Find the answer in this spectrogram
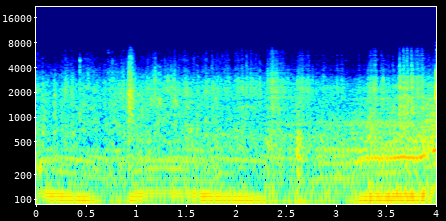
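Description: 2000 Subaru Impreza STi rally car's turbocharged flat-four engine running at speed, heard from inside the cabin, under a steady wash of tyre and loose-gravel noise from the road surface.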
